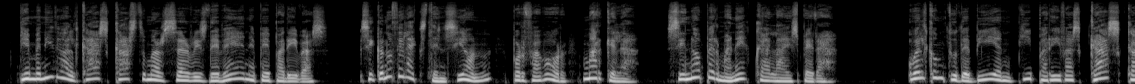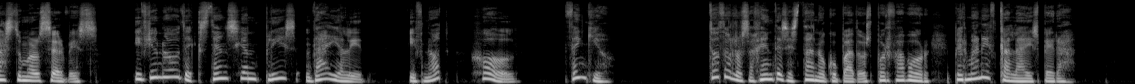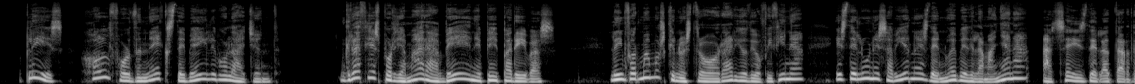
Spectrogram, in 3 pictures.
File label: IVR; BNP PARIBAS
